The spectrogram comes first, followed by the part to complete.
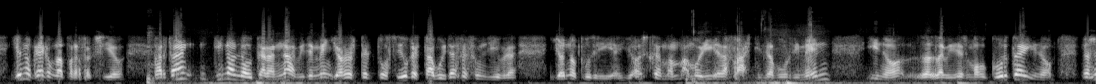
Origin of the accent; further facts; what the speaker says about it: Catalonia, Spain; Però soc català i, bueno, faig novel·les.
